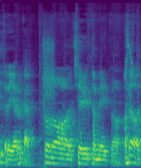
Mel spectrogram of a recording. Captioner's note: laughs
